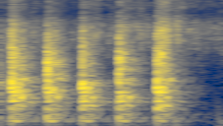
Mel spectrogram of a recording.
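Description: Five firm knocks on a wooden door in an even, quick rhythm, close and loud, followed by a faint softer tap as the sequence trails off, with no voices over it.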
